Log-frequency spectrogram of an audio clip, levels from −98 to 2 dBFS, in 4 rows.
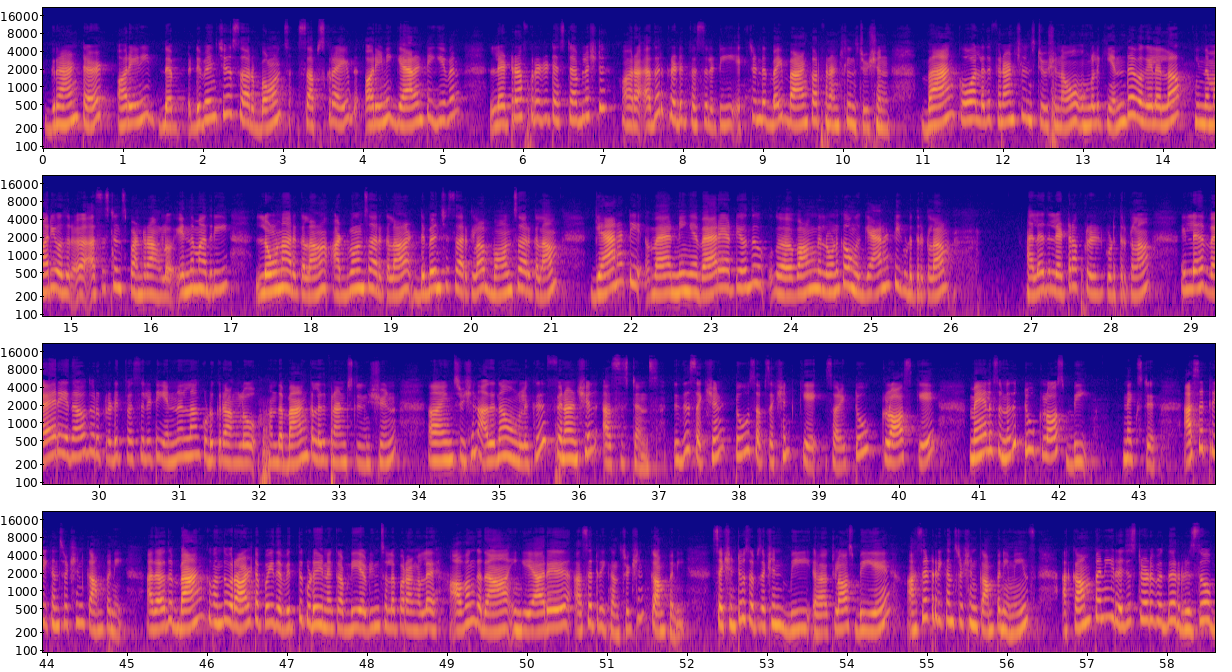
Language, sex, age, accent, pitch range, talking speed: Tamil, female, 20-39, native, 220-280 Hz, 140 wpm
